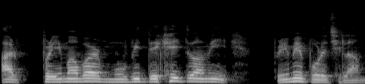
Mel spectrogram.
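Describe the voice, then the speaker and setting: A man's voice: mid-range voice, fairly quick, highs cut off, close to an everyday voice. A man voicing a chatty, indignant cartoon buddy, colloquial and emphatic in a comic dub.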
